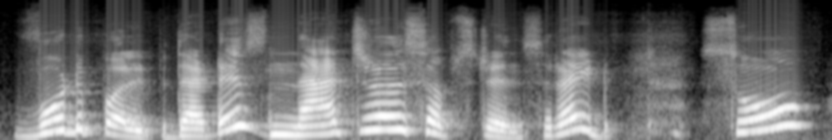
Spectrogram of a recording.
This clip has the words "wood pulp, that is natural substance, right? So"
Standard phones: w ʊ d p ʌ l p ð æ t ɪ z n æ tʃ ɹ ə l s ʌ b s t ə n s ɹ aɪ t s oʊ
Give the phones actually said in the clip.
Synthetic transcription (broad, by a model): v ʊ d p ʌ l p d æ t ɪ z n æ tʃ ɹ ə l s ʌ b s t ə n s ɹ aɪ t s oʊ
